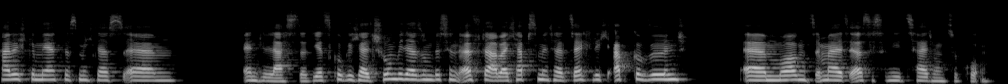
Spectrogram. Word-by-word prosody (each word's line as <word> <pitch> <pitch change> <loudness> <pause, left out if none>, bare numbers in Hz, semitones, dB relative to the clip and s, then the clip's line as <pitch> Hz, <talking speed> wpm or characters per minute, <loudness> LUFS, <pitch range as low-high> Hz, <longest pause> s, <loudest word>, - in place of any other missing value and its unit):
habe 225 +1 +3
ich 235 0 -3
gemerkt, 215 -1 -1
dass 215 -1 -8
mich 205 -2 -4
das, 195 -1 -4
ähm, 185 -1 0 0.7
entlastet. 155 -4 -2
Jetzt 185 0 -3
gucke 215 -2 -2
ich 200 - -4
halt 175 -2 +3
schon 245 +5 +1
wieder 230 -3 +3
so 220 - -2
'n 215 - 0
bisschen 220 -1 -4
öfter, 205 +1 +3
aber 180 0 +5
ich 180 - -3
habe 220 0 0
es 220 +1 -16
mir 220 -2 +1
tatsächlich 200 +3 -3
abgewöhnt, 230 +1 +2 0.5
ähm, 195 0 +6
morgens 205 +1 +2
immer 200 +1 0
als 190 0 +3
erstes 180 -1 -2
in 185 - -8
die 180 -2 -4
Zeitung 170 -4 -3
zu 155 0 -16
gucken. 145 -1 -11
195 Hz, 210 wpm, -25 LUFS, 180-220 Hz, 0.7 s, ähm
